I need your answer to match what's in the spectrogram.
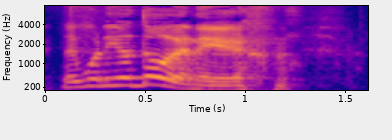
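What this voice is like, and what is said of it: Bad put-on Italian accent. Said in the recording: “My accents... They're bad... we just lost the Italian”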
